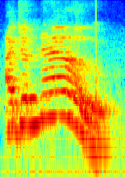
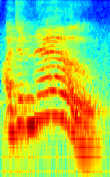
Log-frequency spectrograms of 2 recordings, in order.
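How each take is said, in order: First: The three words run together in one smooth phrase. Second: The three words run together in one smooth phrase.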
